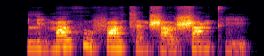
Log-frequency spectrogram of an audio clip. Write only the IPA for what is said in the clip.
l ḭ˨˩ m ɑ˦ ʊ̯ x u˥˨ f ɑ˦ ʊ̯ t͡s ə˨˦ n ʂ ɑ˨˦ ʊ̯ ʂ ɑ˦ ŋ t̪ʰ ḭ˨˩

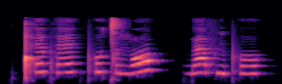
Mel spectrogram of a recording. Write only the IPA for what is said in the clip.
ǃʰ ɛ pʰ ɛ | pʰ o ǀ ə ŋ ɔ | ɡ a f i pʰ o

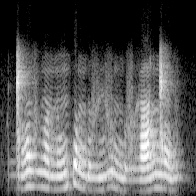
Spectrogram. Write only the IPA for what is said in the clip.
ɡ͡ǁ ɔ̃ v ð ɔ̃ n ũ p ɔ ŋ ɘ v y v ə ŋ ə v ɣ a ŋ͡ǁ õ v

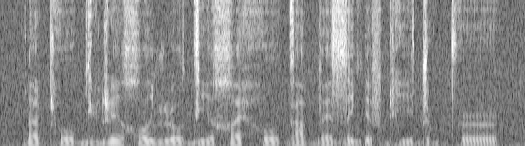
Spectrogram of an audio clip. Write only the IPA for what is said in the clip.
ɾ a ʈʰ o ɡ i ɖ ɭ i χ o ʎ ɭ o d i χ ɛ h o ɡ a b ɛ z a ʎ ɾ ɛ f ɖʱ i d o ɖ t̪ʰ ə˞

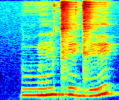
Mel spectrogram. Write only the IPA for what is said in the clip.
lː ũ ɡ d͡z e d͡z e

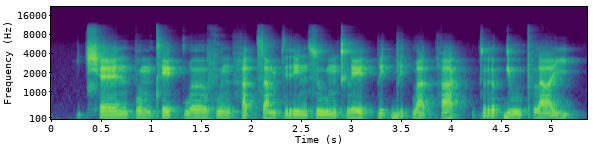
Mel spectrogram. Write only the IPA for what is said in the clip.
t͡ɕʰ ɛː˧ n p o˧ m tʰ e˥˩ ʔ k w ɤː˧ f u˧ n h a˥˩ t̚ s a˨˩ m k r i˧ n s uː˦˥ m kʰ l eː˨˩ t̚ p i˥˩ t̚ b i˥˩ t̚ w a˨˩ t̚ h a˥˩ k̚ | k r o˥˩ k̚ j uː˦˥ pʰ l a˩˦ j

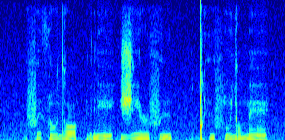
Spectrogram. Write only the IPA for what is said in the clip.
f ɘ θ ɔ̃ d ɔ | r ẽ | ʒ e ɹ f ɨ | ǃʰ ɨ f õ j ɔ m ɛ̃

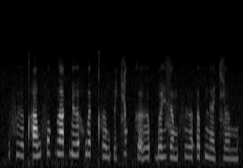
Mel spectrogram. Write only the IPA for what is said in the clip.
f ɨ̤˨˩ ə̯ t̪ʰ a˨˦ w f ɔ˦˥ k̚ z a˦˥ k̚ l ɨ˨˦ ə̯ h w ə˦˥ t̚ t̪ʰ ə̤˨˩ w ʔ ɨ̰˧˨ t͡ɕ ɔ˦˥ k̚ x ə̰ː˧˨ ɣ ə˨˩ p̚ ɓ ə˨˦ j z ə˧˩ m f ɨ̤˨˩ ə̯ ʔ ə˦˥ p̚ n ɛ̤˨˩ t͡ɕ ə̤˨˩ m

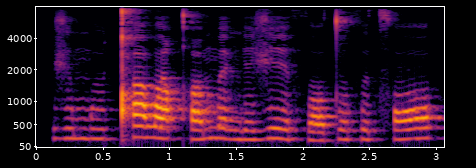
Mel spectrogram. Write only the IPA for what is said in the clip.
ʒ ɯ m ɯ ǃʰ a lˠ ɛ qʰ o m ɛ ŋ e ʒ e θ ɔ t o θ ɯ t͡sʰ ɔ

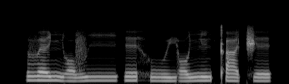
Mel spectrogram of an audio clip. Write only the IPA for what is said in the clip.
β ɛ˦ ɲ ɔ˨ v iː˦ | e˦ h uː˨ j ɔ˨˦ ɲ ĩ˦ kʼ a˦˨ t͡ʃ e˦

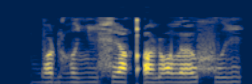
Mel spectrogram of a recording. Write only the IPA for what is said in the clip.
b ɔ ɖʱ ɤ ʎ i x e qʼ ɤ ɳ ɔ l œ xʷ i

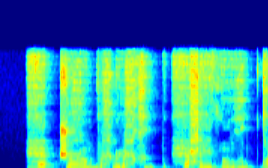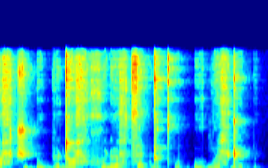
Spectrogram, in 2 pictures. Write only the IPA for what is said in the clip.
ɦ æ p t͡ʃ u ʕ õ b u ħ ɳ y ħ x ɯ p | h æ ħ ɾ ẽ θ õ ɣ u p dˤ y ħ t͡ʃ y p ɾ u b ø ɖ ɑ ħ xʷ i ɳ ø ħ t͡s æ p ɖ o kʷʰ ɑ p ʔ u ɡʷ ẽ ħ ɖ ø p

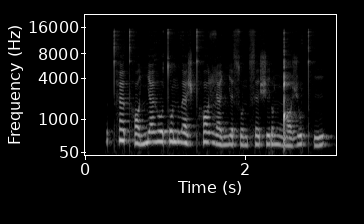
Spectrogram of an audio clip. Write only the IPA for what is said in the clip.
t̪ʰ æ˦ t̪ʰ ɒ˨ ɲ æ˦ ɣ o˦ t o˦ n ð æ˦˨ ʒ t̪ʰ ɒ˦ ɮ æ˨ ɲ e˨ s u˨ n s e˦˨ ʃ i˦ ɾ o˦ ŋ͡ǃ ɒ˨ ʒ u˦ t̪ʰ i˨˦

